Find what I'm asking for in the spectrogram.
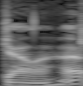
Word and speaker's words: gala: Is it gala or gala? It's gala, right? – I always did gala. I wonder, it's probably a regional thing as to how you pronounce it.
